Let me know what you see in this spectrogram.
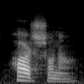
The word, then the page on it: clairon: France; [klɛ.ʁɔ̃]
